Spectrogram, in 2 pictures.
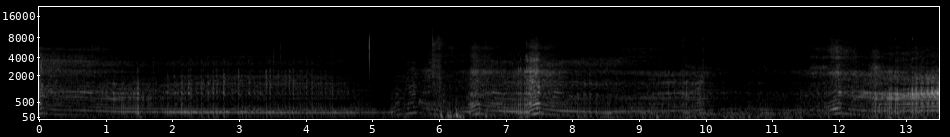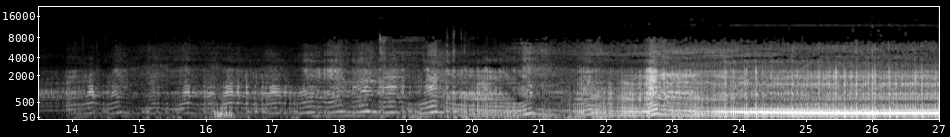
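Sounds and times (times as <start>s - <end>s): snowmobile engine revving: 5.3s - 10.1s, 11.6s - 27.0s.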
